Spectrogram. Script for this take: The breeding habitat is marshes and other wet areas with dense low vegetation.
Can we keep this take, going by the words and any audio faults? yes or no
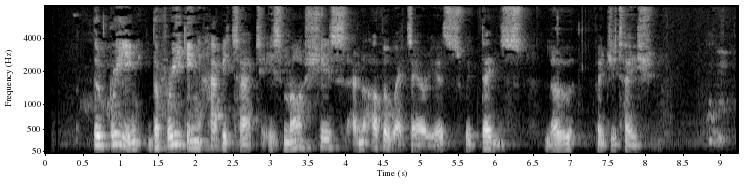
yes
